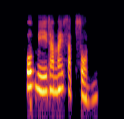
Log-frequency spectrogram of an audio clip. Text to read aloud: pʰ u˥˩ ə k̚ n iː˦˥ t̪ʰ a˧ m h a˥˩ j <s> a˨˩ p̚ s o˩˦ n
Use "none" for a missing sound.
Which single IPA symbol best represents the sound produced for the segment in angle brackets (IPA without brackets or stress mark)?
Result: s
